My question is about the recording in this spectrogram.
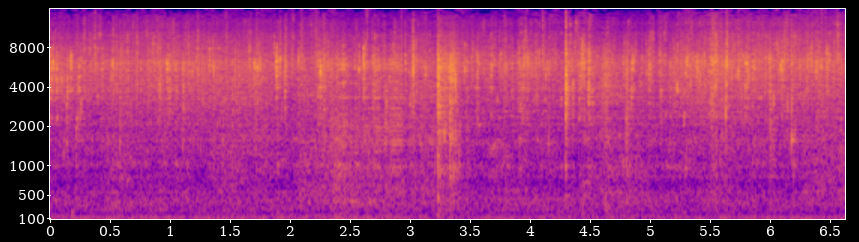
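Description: Hot oil in a deep pot sizzling steadily as flour-dredged gar strips deep-fry, with sharp crackles popping here and there.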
